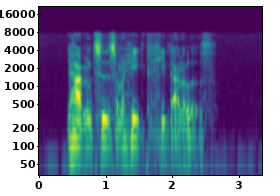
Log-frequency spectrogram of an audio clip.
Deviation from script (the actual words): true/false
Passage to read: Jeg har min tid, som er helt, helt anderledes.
false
